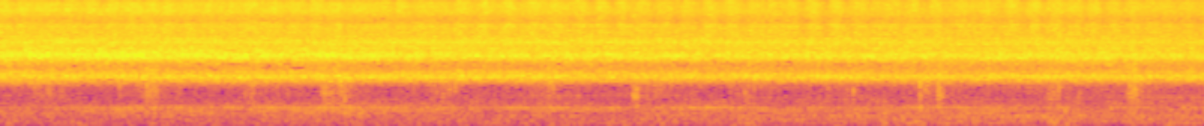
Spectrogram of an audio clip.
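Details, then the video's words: Shrill cicada song runs without a break, a flat, piercing electric buzz at a constant level, with faint soft taps at irregular intervals beneath. "Tiếng Ve Sầu kêu hay nhất"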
